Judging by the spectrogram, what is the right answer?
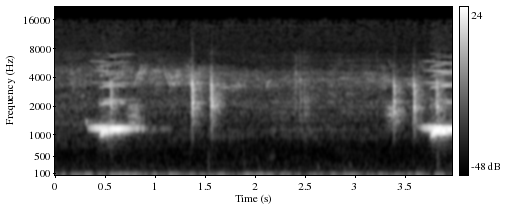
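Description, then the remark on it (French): Two pairs of birds scold with overlapping harsh alarm calls, sharp raspy bursts repeating irregularly, framed by a clearer whistled note near the start and end; no voices. “En fait, il y a un deuxième couple qui est là et qui alarme en même temps. Qui crie, qui n'est pas content.”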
